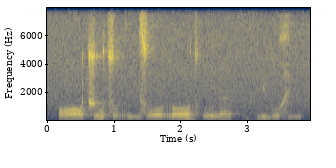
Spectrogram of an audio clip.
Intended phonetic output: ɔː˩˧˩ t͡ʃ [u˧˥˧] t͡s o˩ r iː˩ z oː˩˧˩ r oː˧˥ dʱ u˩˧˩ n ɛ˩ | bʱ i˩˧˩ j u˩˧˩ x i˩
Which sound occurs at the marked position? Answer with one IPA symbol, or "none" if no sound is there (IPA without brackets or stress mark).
u˧˥˧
